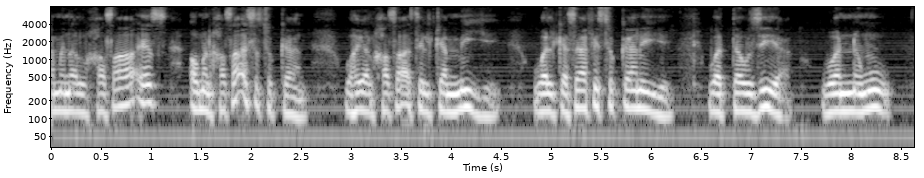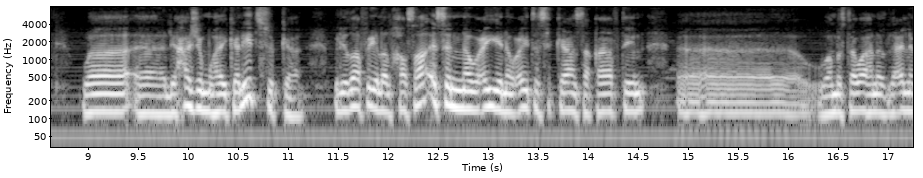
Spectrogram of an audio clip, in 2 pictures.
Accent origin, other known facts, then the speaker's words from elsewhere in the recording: Syria; نحن عندنا في سوريا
